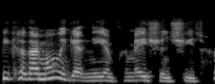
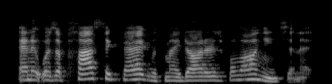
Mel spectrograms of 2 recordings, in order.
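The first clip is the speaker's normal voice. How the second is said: ordinary talk, nothing marked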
